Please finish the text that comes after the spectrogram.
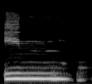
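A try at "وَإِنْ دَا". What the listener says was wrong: আপনার মুখটা বন্ধ হচ্ছে কিনা খেয়াল করবেন, ইন বললে কিন্তু মুখটা বন্ধ হয় না। আমি ইকফা লেটারের ক্ষেত্রে আমি মুখটা বন্ধ করে ফেলবো, ইন দা, ইন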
